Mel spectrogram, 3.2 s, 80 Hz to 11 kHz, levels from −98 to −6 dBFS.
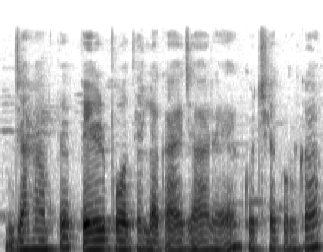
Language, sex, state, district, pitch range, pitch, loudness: Hindi, male, Odisha, Khordha, 115-135 Hz, 120 Hz, -19 LUFS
